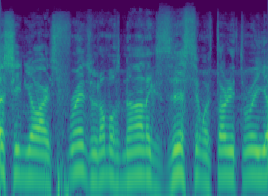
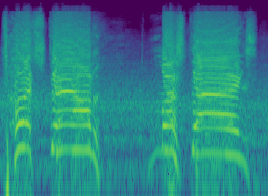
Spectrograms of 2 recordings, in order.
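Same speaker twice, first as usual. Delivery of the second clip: much higher, louder shout, slowing at the name; touchdown shout; 8 semitones higher, 3 dB louder, much slower than usual. Real, not acted. Announcer celebrating the home touchdown, excited shout. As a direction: belt out the touchdown and the scorer.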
